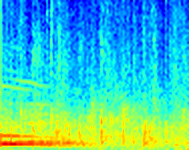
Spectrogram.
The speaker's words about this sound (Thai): ต่อมาฮะเราสลับมาสายบรรพชีวินบ้างขอเสียงชาวบรรพชีวินหน่อยฮะปรบมือหน่อย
